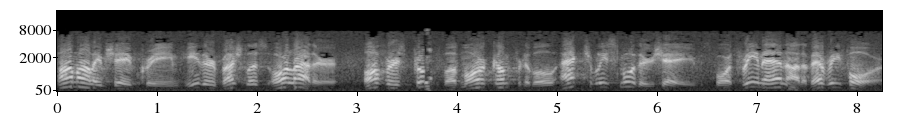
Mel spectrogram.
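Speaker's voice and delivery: ordinary delivery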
